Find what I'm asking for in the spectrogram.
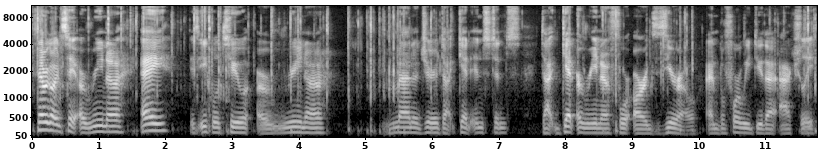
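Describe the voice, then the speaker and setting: A bright-voiced man hosts a coding walkthrough, sounding nasal and congested with a cold. He talks it through haltingly, correcting himself along the way. There is faint noise behind him, with keyboard typing and clicks. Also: medium pitch, steady tone, vocal fry. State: stuffy nose from a cold. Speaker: programming tutorial host. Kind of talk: informal coding walkthrough, thinking aloud. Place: at a computer, screen recording voice-over. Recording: noisy mic with keyboard clicks.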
